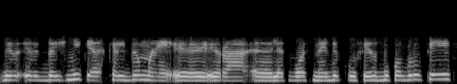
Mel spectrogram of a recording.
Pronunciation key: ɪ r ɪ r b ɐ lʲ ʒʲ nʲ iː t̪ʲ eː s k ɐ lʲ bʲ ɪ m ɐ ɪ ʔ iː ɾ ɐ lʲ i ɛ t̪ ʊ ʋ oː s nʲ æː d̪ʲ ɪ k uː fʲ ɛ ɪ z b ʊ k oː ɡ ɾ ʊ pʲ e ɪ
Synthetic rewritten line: ɪ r ɪ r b ɐ ʒʲ nʲ iː t̪ʲ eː s k ɐ lʲ bʲ ɪ m ɐ ɪ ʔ iː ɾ ɐ lʲ i ɛ t̪ ʊ ʋ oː s mʲ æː d̪ʲ ɪ k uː fʲ ɛ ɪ z b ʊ k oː ɡ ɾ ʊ pʲ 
